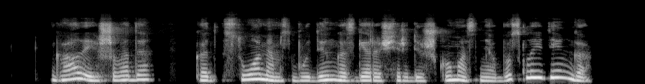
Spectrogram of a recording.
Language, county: Lithuanian, Tauragė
